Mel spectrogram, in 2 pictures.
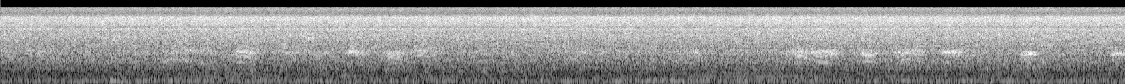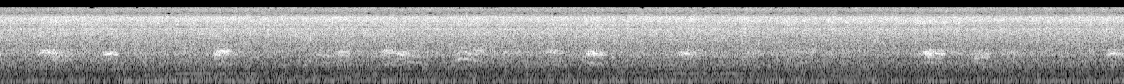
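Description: Steady outdoor background noise with birds calling in short repeated calls throughout, and a low hum that comes and goes every few seconds.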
